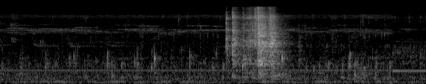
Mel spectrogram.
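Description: Egg kulambu simmering in a stainless steel pan, with soft bubbling and small ticks. About two seconds in, a metal ladle scrapes against the pan for under a second; this is the loudest sound.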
